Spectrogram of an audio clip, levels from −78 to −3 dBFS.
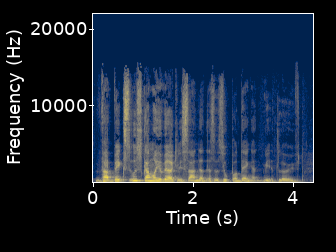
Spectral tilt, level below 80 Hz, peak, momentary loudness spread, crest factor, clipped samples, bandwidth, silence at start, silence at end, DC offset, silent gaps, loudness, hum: -4.5 dB/octave; -58 dBFS; -2 dBFS; 12 LU; 16 dB; under 0.1%; 16 kHz; 0.05 s; 0.25 s; under 0.1%; none; -18 LUFS; none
